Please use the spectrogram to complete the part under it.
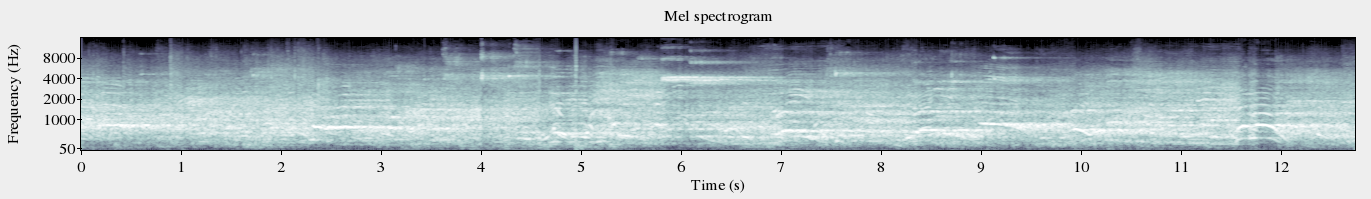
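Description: Young players call out to each other.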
